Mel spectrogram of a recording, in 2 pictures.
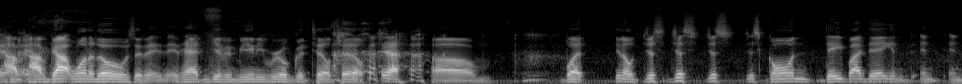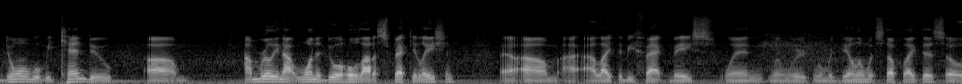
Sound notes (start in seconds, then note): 3.2 camera men laugh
